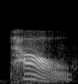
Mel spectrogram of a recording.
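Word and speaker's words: תו: English letter s next towel towel towel this consonant sounds like the English letter T now let's familiarize ourselves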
